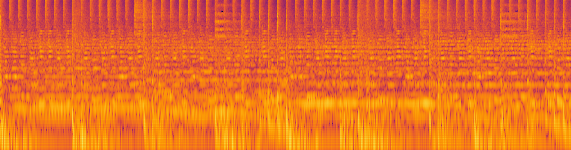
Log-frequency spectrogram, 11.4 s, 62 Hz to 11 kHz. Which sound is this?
Epoch of War 9 by RAME - War Victory Fight Music Loop
Epoch of War is a war theme looping sound with triumphant and cinematic feel to it. There are a few variations, available as Epoch of War 1, Epoch of War 2, and so on, each with increasing intensity and feel to it.
I hope you enjoy this and find it useful.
